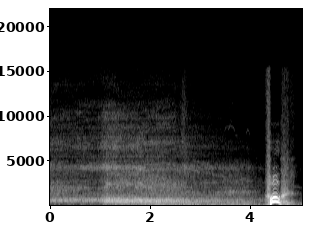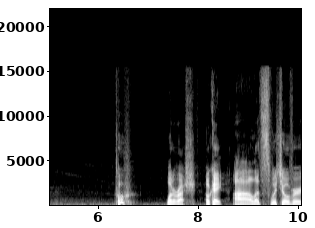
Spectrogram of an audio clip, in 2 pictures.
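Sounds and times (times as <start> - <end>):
man exclaiming whew: 4.3 - 4.9.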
